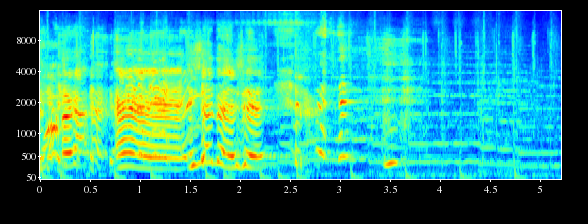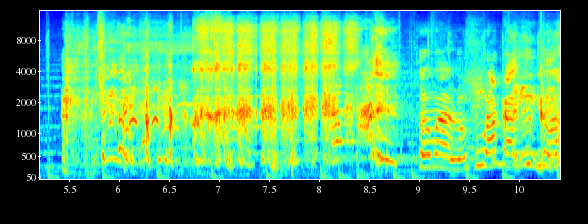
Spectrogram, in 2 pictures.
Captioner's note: laughs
